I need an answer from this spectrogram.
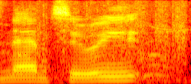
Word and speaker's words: Namsui: Is Namsui pronounced like Chop Suey?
